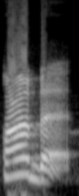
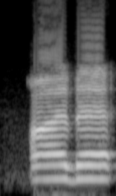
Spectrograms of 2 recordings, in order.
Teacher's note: Ba ni ba qalqalah sughra sebab dia pertengahan kalimah qalqalah yang ringan. Qab. Jangan qab tak payah tekan sebab dia sederhana kan.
